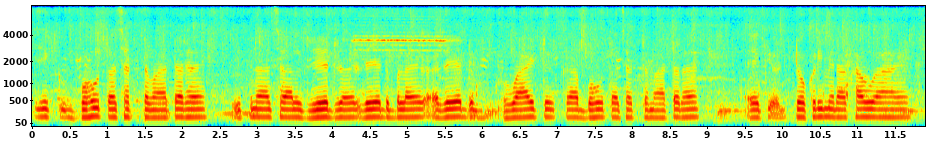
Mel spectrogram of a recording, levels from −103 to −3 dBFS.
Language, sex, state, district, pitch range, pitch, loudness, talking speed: Hindi, male, Bihar, Sitamarhi, 145-155 Hz, 150 Hz, -17 LUFS, 125 wpm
